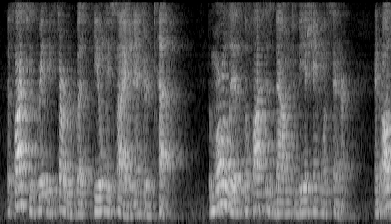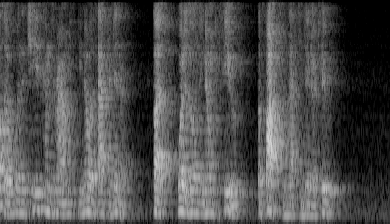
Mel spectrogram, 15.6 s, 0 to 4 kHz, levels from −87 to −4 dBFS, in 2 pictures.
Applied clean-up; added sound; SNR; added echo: none; none; none; reverberation time 0.8 s.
